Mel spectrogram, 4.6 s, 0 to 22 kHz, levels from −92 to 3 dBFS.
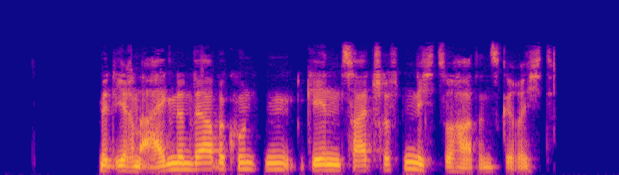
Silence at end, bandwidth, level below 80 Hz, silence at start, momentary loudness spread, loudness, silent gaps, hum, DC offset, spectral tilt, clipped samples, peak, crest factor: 0.6 s; 8 kHz; -58 dBFS; 0.75 s; 8 LU; -17 LUFS; none; none; under 0.1%; -5.5 dB/octave; under 0.1%; -2 dBFS; 16 dB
